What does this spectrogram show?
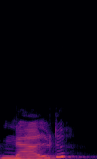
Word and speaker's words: gnarled: अब ये GNARLED, इसमें जी साइलेंट होता है, और नैल्ड डिजीज, नैल्ड डिजीज होती है गठिया बाव, गठिया की बीमारी होती है जिसमें हड्डियां मुड़ जाती हैं।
